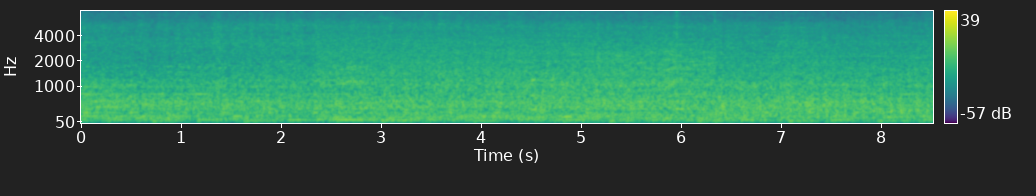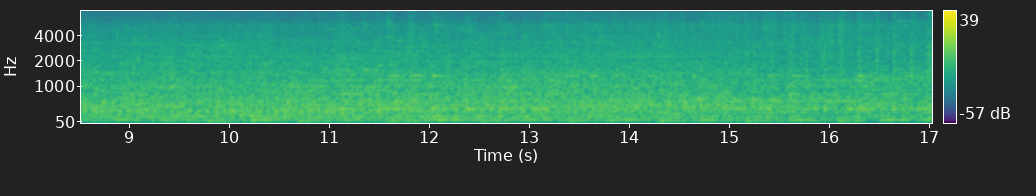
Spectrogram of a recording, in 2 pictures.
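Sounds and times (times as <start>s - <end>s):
freight train wheels on rails: 0.0s - 17.0s.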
